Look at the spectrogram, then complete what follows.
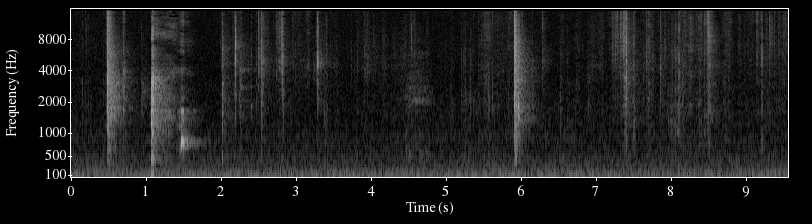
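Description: Small plastic toy packaging handled in the hands: scattered sharp clicks and crinkles at an uneven pace, the loudest about half a second and a second in and again about six seconds in.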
